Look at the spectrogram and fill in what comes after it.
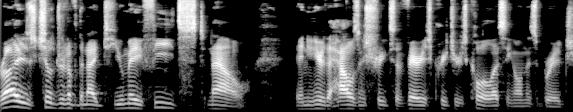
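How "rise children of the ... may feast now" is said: slow, booming, resonant voice that shakes bones. Voicing the pale man summoning creatures, booming voice that reverberates through bones. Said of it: "in a voice that you hear, or that reverberates through your very bones".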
